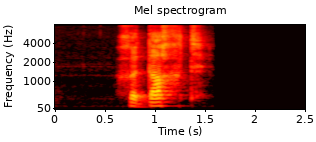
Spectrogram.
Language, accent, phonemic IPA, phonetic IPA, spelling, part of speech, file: Dutch, Netherlands, /ɣəˈdɑxt/, [χəˈdɑχt], gedacht, noun / verb, Nl-gedacht.ogg
- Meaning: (noun) opinion; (verb) 1. singular past indicative of gedenken 2. past participle of denken 3. past participle of gedenken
